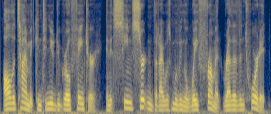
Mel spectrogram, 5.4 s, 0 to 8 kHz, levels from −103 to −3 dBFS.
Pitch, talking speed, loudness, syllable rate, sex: 125 Hz, 255 wpm, -18 LUFS, 6.2 syllables/s, male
